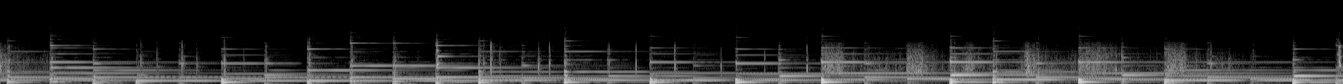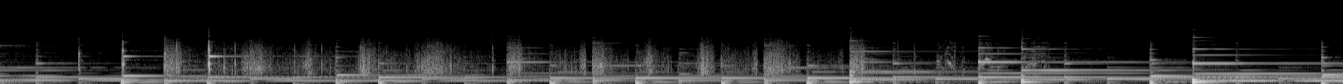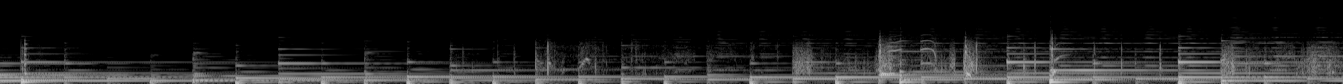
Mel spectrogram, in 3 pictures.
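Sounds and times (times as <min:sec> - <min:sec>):
guitar: 0:00.0 - 0:40.2.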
